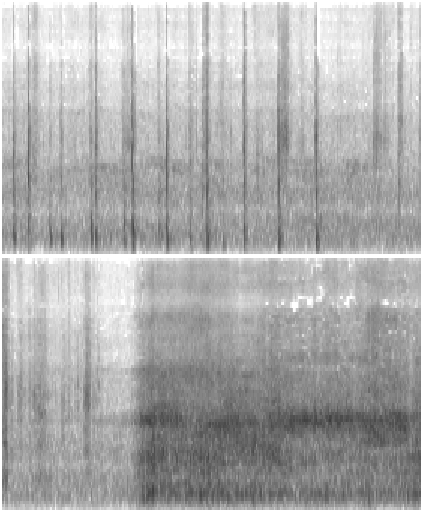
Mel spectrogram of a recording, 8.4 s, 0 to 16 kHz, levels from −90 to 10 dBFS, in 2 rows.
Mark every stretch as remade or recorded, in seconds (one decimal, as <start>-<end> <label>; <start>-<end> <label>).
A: 0.0-5.6 recorded; 5.6-6.8 remade; 6.8-8.4 recorded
